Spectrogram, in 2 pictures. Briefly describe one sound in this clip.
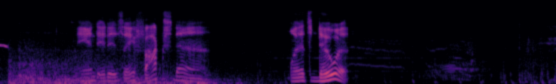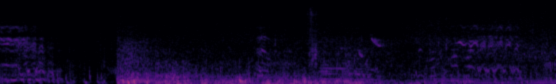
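A horse's hooves thud on soft ground at a gallop.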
